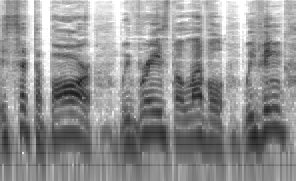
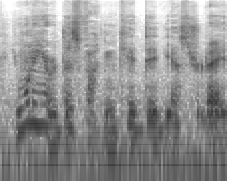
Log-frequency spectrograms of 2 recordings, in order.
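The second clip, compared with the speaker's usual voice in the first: whisper; 8 semitones higher, 10 dB quieter, faster than usual. Real, not acted. Confides to audience.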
